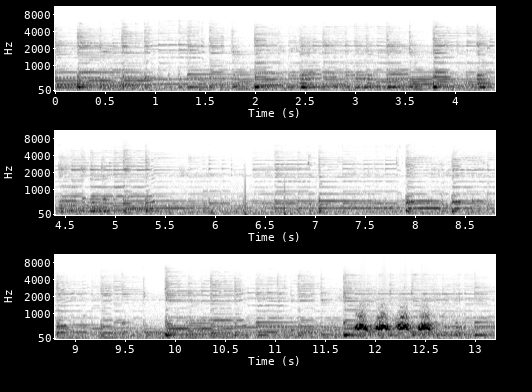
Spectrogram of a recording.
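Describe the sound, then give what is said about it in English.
A very vocal dog barks and yips repeatedly while a musician plays a song, over steady instrumental music, its barks fairly loud, with a quick burst of several sharp barks near the end. “These things always happen when I play. Airplanes buzz me, dogs bark. It's a very vocal dog.”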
